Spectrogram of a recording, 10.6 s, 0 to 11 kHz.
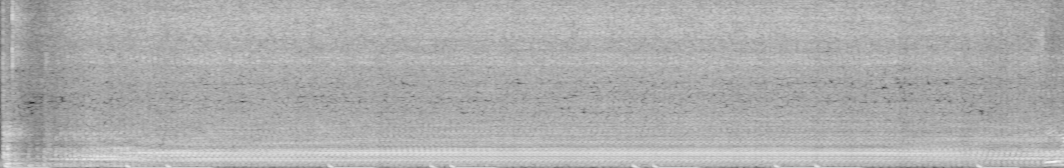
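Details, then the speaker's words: Kobalt 60-gallon air compressor after its pressure switch was replaced: a steady motor hum with a regular thump about once a second as it builds toward 120 psi. No leaks heard; running normally, repair successful. "to try to do is going try to get the pressure all the way up to about 120 that's where I keep it at let's make sure we don't hear any leaks over here too so far we don't"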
